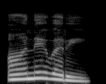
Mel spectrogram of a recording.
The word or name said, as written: ಆನೆವರಿ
